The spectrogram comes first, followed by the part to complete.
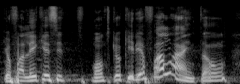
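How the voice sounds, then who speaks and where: A man's voice: high voice, big pitch swings, fast talker, vocal fry. A Brazilian pastor preaching a sermon, telling stories and acting out the people he quotes. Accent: Brazilian Portuguese. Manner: storytelling preacher, acts out quoted voices.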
